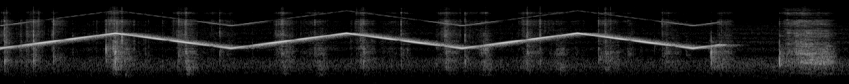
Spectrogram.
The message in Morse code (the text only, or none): none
